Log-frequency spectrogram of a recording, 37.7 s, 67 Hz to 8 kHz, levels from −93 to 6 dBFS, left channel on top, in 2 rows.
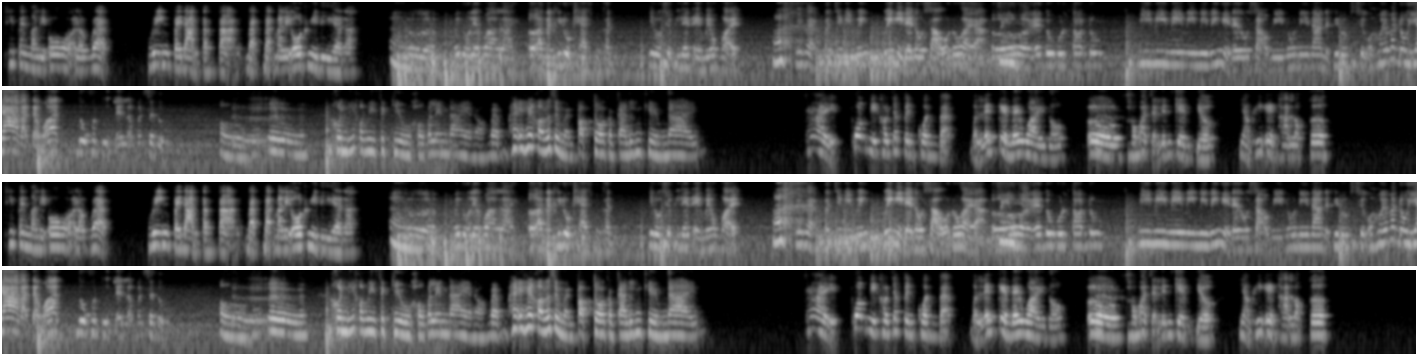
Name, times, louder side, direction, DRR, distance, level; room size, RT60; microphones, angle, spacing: voice 1, 0.0-1.4 1.9-4.7 5.4-8.1 8.6-9.8 10.6-14.7 15.1-21.1 21.9-22.4 29.6-33.0 33.3-35.0 35.4-36.5, right 2 dB, 25° right, 0.9 m, -31 dB
sound 1, 5.2-24.9, equal, ahead, 0.6 m, -40 dB
voice 2, 5.2-5.6 10.3-10.7 13.3-13.7 21.8-23.0 23.2-28.2 33.4-33.5 33.9-34.0, right 5 dB, 50° right, 0.4 m, -30 dB
4.1 x 2.2 x 3.8 m
head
